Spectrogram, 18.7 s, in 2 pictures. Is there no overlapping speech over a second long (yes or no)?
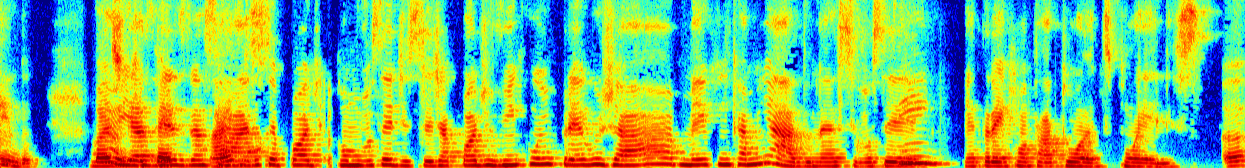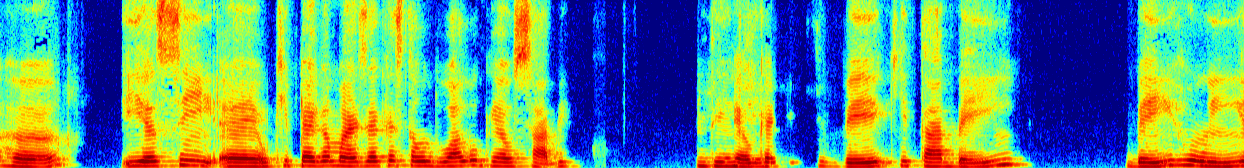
no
